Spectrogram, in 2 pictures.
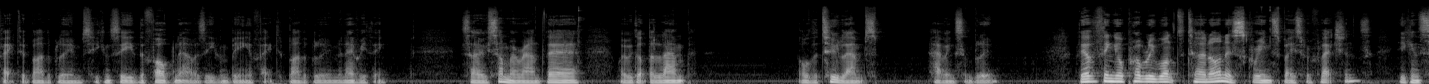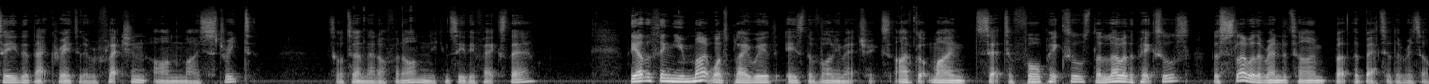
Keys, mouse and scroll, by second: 10.2-10.6 scroll down 2, 10.6-12.6 drag, 17.8 click, 20.1-20.6 scroll down 1, 23.3-28.5 drag.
